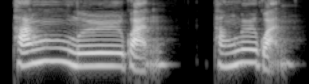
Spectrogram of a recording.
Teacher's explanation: 박 ends with 기역 and next syllable 물 starts with 미음. So this case, 박 is pronounced as 방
